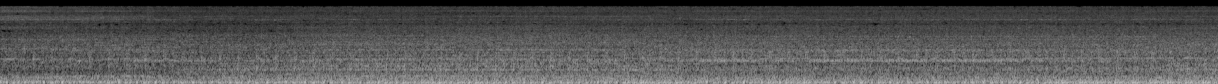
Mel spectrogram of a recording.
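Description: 1956 Chevy Nomad's engine idling steadily.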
